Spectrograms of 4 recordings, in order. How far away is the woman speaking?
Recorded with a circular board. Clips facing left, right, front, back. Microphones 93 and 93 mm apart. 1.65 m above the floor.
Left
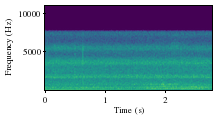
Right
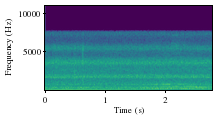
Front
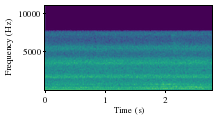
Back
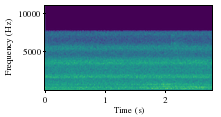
About 9.5 m.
